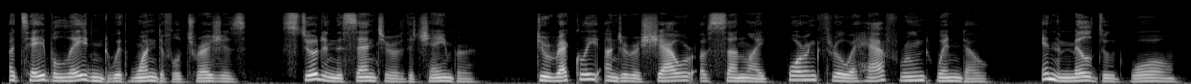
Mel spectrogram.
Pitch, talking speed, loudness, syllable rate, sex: 160 Hz, 145 wpm, -19 LUFS, 4.7 syllables/s, female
